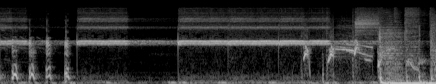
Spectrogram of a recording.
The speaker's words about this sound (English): But what a stupid way to start a song. Like, this, is there anything more 1991 white boy hip hop than it's like, you know what we're going to put at the front of the song? Just some whistles.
